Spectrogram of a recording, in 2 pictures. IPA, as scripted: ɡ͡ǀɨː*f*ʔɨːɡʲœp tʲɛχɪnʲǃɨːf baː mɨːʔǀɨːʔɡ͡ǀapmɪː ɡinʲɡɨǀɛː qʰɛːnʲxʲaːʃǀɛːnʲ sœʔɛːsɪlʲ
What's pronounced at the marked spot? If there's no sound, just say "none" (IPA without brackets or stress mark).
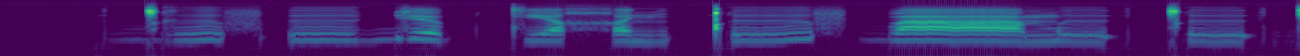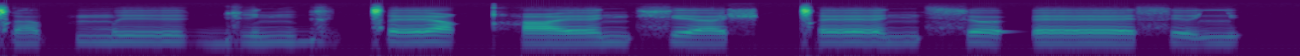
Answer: f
